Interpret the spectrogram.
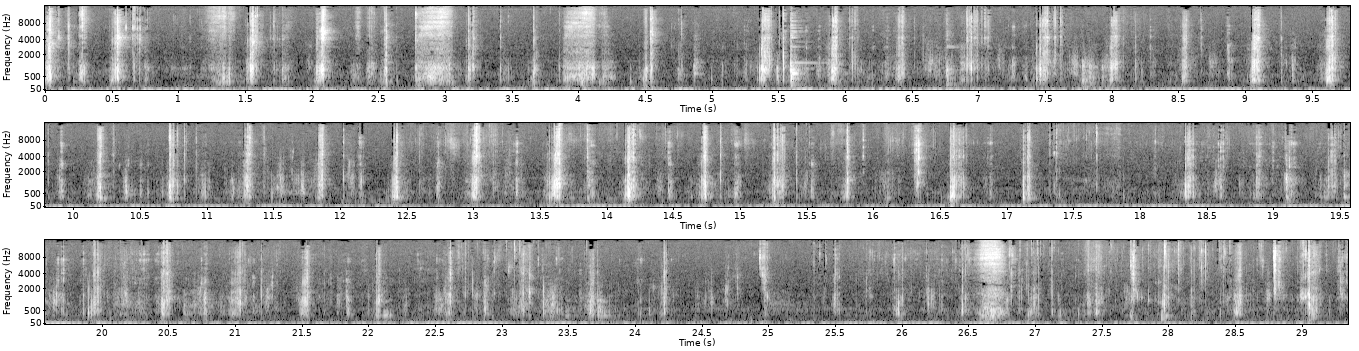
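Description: Close-miked eating sounds: dense, irregular wet chewing, smacking and crunching of chewy braised beef trotter and noodles, with no pause.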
